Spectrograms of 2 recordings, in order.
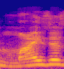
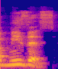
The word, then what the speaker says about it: Mises: এই সংজ্ঞাটি প্রদান করেন জার্মানি গণিতবিদ আর ভন মাইজেস বা মিজেস, উচ্চারণ যেটাই বলেন না কেন আপনি মনে রাখেন MISES, আর ডট ভন মাইজেস বা মিজেস।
